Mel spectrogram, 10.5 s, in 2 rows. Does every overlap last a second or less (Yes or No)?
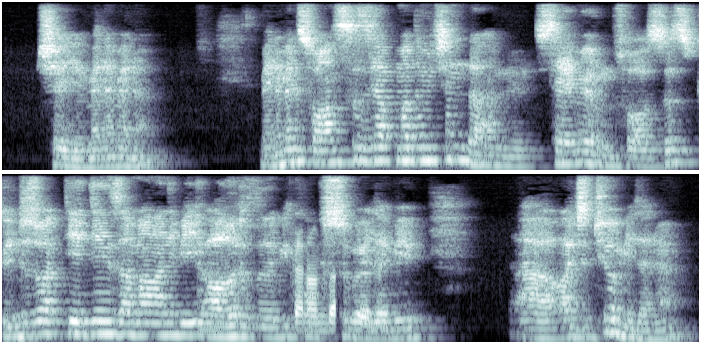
No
